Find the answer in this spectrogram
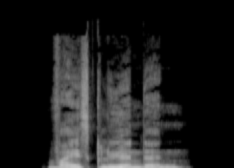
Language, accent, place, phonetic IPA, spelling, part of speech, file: German, Germany, Berlin, [ˈvaɪ̯sˌɡlyːəndn̩], weißglühenden, adjective, De-weißglühenden.ogg
- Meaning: inflection of weißglühend: 1. strong genitive masculine/neuter singular 2. weak/mixed genitive/dative all-gender singular 3. strong/weak/mixed accusative masculine singular 4. strong dative plural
